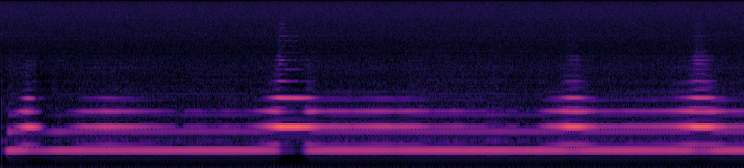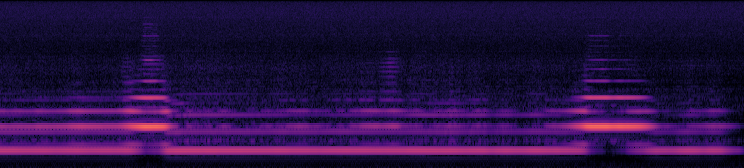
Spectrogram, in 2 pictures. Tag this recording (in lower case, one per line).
musical instrument
wind instrument
music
